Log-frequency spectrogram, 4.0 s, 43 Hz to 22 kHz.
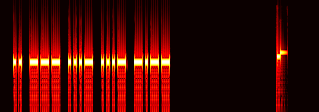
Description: Morse code, heard as a keyed tone, about 36 wpm, 700 Hz. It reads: IOVVY
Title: Code Groups - 5 Letter:Numbers - 35wpm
